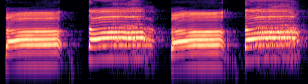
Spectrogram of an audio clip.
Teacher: ता हुरूफ मुस्तालिया में से नहीं है तो इसे हम बारीक पढ़ेंगे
